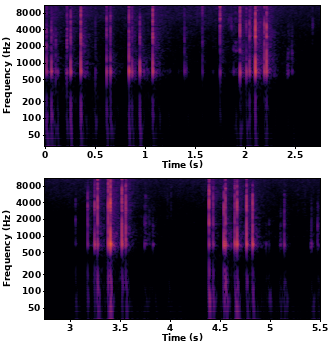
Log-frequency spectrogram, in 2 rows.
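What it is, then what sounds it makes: Cardboard tube. Long white nails scratch and tap a beige kraft cardboard tube. The result is a quick, irregular run of short, dry taps with a hollow tone around 730 Hz. They come in clusters separated by brief pauses, with soft scratching between the taps.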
